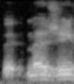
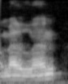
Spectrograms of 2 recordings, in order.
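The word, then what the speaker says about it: Medellín: they also like the Meine for those of you that don't know some people call it medalin it's two L's but they don't know how to pronounce it it's called it's Meine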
